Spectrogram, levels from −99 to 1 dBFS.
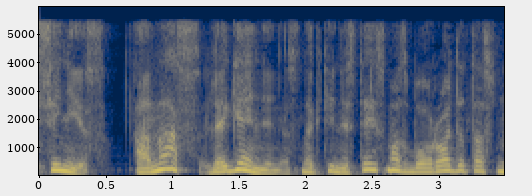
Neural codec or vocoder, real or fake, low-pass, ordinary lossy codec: vocoder, 44.1 kHz, 128 mel bands every 256 samples, BigVGAN v2; fake; 5.4 kHz; MP3, 48 kbps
